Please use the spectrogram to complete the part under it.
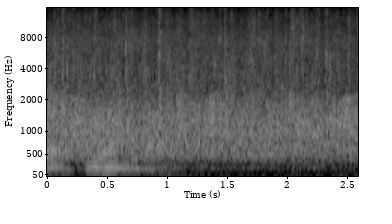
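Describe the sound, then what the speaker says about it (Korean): A church congregation applauds its pastor at a fifth-anniversary Sunday service, a steady sustained wash of clapping filling the room, with a brief voice over it at the start. "피날 만큼 박수 한번 보내시겠습니다"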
